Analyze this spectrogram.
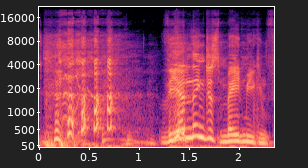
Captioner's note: laughing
